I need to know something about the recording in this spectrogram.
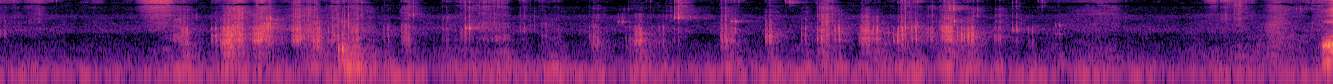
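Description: Potassium salt crystals poured from a can into a plastic tub of water and stirred by hand: a string of small, irregular crunches and scrapes, busiest in the first few seconds. The water is near saturation, so the crystals are not dissolving.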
